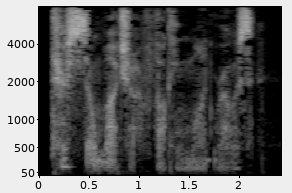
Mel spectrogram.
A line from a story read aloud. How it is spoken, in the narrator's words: he murmured with a rasp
